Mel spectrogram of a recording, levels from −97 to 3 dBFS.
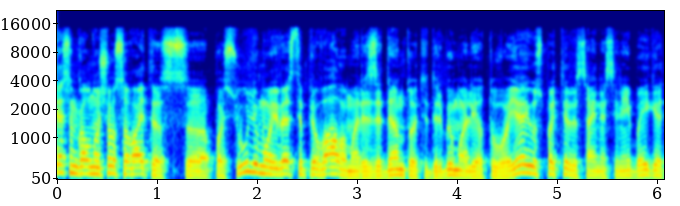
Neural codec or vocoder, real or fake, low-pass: none; real; 14.4 kHz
